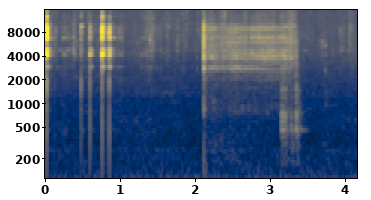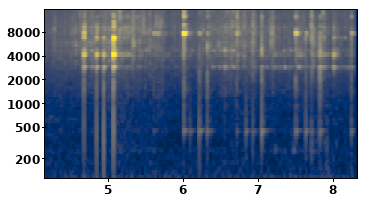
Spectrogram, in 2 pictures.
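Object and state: Flower vase.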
